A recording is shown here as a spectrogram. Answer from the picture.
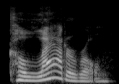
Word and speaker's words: collateral: Collateral. Collateral. Leyna nghĩ nhiều người Việt gặp cái khó khăn nơi cái stress, ok? Là khi mình nói, mình lên xuống cái intonation. Collateral. Chứ không phải là co.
